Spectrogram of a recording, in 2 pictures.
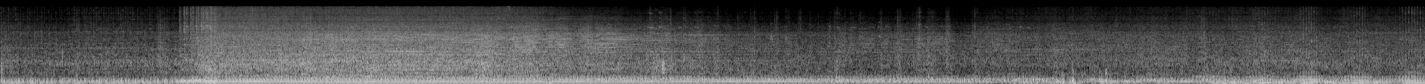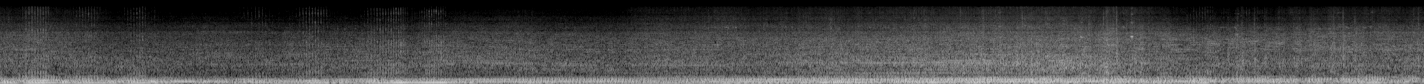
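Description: Small engines of a John Deere riding lawn tractor and a small sport quad running together, getting louder about two seconds in.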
